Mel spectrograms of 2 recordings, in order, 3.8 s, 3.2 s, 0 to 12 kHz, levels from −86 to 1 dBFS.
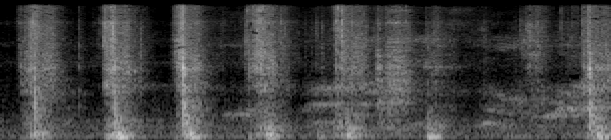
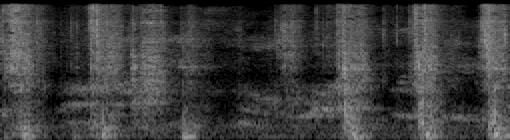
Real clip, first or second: first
